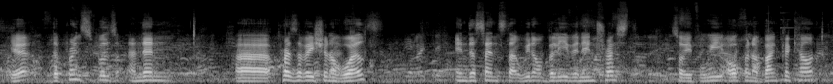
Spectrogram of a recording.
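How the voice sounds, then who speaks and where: An earnest man explains his views point by point, patient and steady, in a voice that sits a little high for a man. He speaks outdoors in a park, with a loud crowd chattering all around. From England. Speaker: street preacher debating visitors. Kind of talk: explanatory debate talk. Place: busy outdoor public park.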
